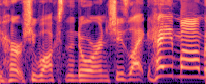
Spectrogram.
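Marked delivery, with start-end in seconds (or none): 1.5-2.0 high, eager greeting; excited girl. Acted. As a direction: call out to mom, thrilled. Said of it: "She's so excited".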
